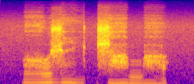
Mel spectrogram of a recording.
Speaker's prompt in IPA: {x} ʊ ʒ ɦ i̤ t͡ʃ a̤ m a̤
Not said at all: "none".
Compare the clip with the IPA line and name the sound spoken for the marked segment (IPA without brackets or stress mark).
ɣ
